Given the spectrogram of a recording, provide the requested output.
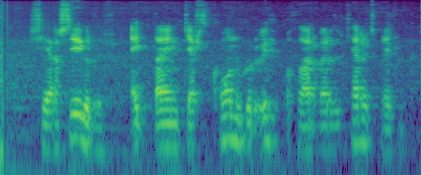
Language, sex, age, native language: Icelandic, male, 20-29, Icelandic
